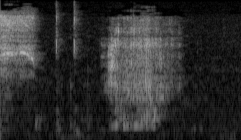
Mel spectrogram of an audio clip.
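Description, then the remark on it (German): A short whooshing splash of water in a video game as water is placed to go up a mountain, preceded by a brief hiss and two quick clicks, then a fuller gush lasting about half a second. Moderately loud, with no voices. “Ja, wir machen das jetzt einfach mit dem Wasser hier hoch, bevor ich hier wieder eine Rocket und so wieder ganz”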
